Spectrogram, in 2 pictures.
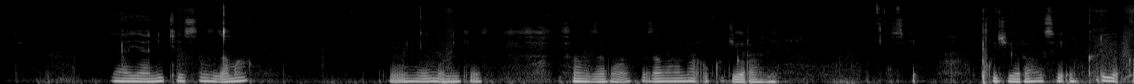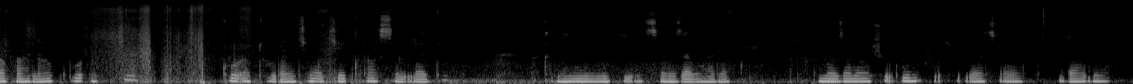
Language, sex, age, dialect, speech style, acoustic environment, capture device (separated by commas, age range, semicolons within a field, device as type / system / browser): Hausa, male, 18-24, Nigeria - Kano, nervous, nature; silence, mobile / Linux / Chrome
